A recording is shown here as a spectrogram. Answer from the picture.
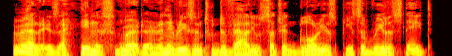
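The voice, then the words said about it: Teasing upper-class British man's voice. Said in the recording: “The words rolled off the man's tongue in a luscious British accent, and with a hint of tease, lending him a cocky James Bond air.”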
